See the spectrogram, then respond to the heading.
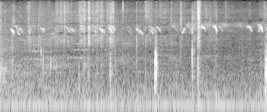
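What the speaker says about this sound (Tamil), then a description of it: "இதான் என்னோட கோழி" Several chickens in a farmyard cluck in short, scattered bursts, with nearby calls and soft flapping against a steady background hum.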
